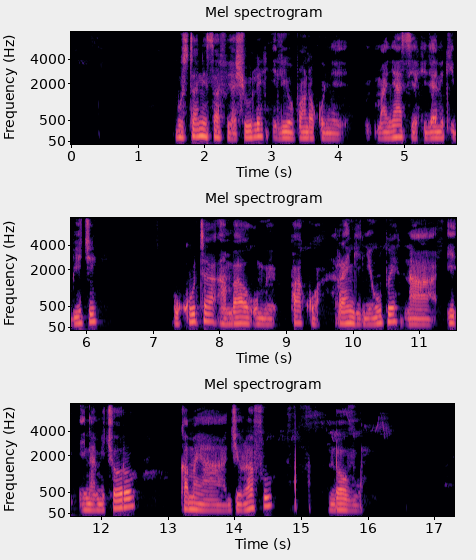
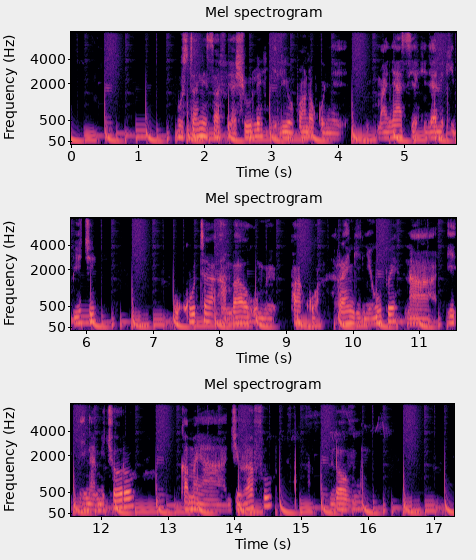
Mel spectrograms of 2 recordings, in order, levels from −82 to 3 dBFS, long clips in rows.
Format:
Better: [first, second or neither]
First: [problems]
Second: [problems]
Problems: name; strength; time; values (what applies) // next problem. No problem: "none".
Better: first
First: none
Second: background sound (Bass guitar); 3 dB below the speech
